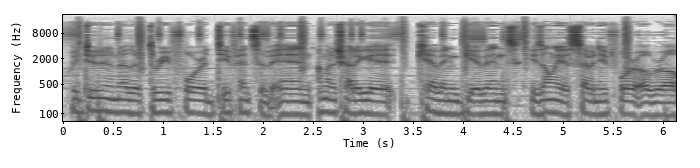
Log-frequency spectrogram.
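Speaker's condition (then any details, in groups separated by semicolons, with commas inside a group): No condition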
